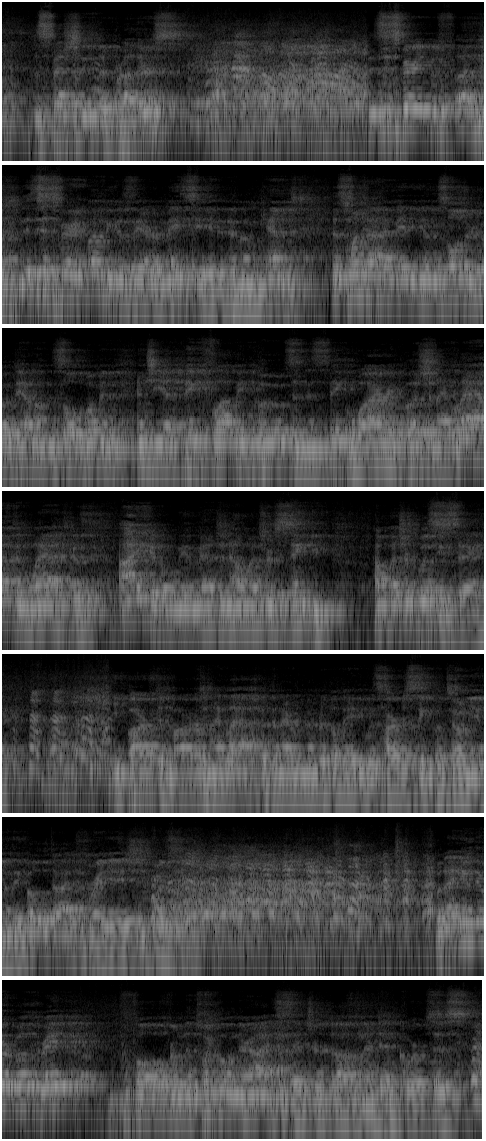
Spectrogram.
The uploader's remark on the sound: Recorded at SF Sketchfest, January 30, 2015.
